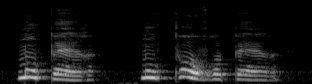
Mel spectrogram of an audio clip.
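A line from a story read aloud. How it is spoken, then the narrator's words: Murmured. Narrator (French): murmura-t-elle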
